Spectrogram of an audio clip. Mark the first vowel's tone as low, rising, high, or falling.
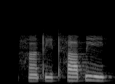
low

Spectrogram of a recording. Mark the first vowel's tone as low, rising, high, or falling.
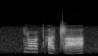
falling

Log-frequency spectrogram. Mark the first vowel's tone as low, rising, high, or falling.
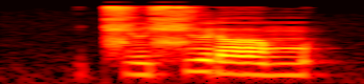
low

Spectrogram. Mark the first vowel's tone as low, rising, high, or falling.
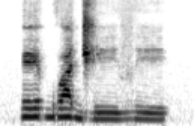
high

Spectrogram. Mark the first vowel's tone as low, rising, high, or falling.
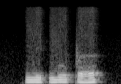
low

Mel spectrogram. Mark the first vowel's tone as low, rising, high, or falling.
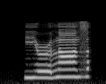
low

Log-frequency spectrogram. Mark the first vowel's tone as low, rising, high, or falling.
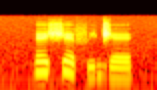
high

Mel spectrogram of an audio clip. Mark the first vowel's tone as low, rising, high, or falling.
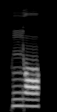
low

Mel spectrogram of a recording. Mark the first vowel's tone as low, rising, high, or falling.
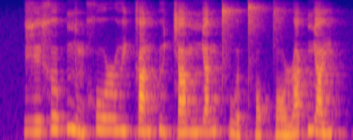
rising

